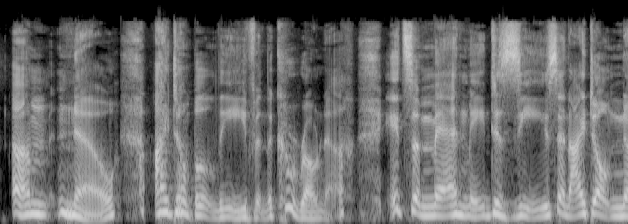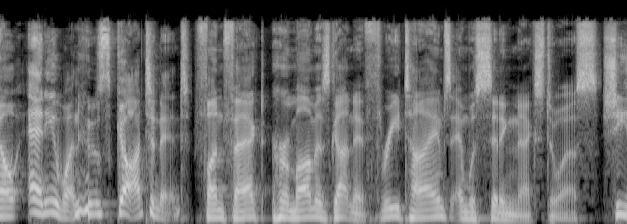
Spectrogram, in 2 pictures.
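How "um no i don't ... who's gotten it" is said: high put-on ranting cousin voice; mock anti-vax cousin. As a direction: rant like a know-it-all. Cousin rants against vaccines.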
